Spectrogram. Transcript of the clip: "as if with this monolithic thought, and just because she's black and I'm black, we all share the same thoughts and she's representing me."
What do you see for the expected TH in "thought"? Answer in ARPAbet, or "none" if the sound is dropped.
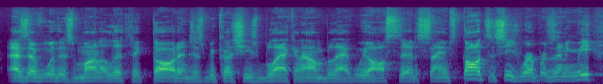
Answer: TH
